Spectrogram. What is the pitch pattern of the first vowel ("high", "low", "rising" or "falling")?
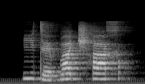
high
